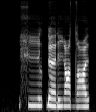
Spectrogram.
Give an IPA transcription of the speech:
x iː˨ l ɗ ɛ˨ ɾ iː˨ dˤ ɪ˧

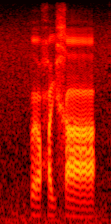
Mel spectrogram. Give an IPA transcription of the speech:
p œ ħ i x a

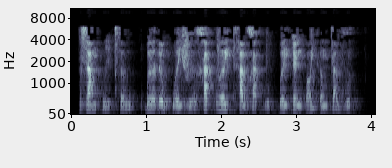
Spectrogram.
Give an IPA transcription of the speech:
z a˧ m h w i˧˩ t̪ʰ ə˨˩ w | ɓ əː˧ ɗ ə̰˧˥ w h w ə˨˦ j v ɨ˧˩ ə̯ x a˦˥ k̚ v əː˧ j t̪ʰ a̰˧˨ w ɣ a˨˩ k̚ v u˨˩ p̚ ɓ ə˧ j ɗ ɛ˧ ŋ ʔ ɔ˨˩ j ʔ ə˧ m t̪ a˨˩ w ɣ u˦˥ t̚

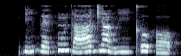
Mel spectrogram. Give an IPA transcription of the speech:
ɗ i˨˦ b ɛ˨ k ũ˦ d aː˨˦ d͡ʒ ã˦˨ v iː˨ kʼ o˦˨ h ɔ˨

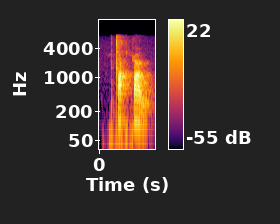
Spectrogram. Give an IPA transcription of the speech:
tˤ u k q u

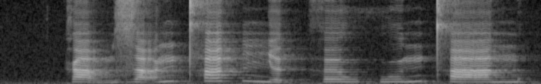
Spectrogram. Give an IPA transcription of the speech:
k a̰˧˨ m z a̰˧˥ ŋ t̪ʰ a˦˥ t̚ ɲ ə˨˩ t̚ h əː˧ w h w u˨˦ n t̪ʰ a˧ n

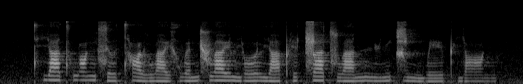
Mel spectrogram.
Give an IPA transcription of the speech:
t̪ʰ j ä˥ t̪ʰ w ɑ˥ ŋ s ɹ̩˧˥ t̪ʰ ɑ˥˩ ʊ̯ l w a˨˩ ɪ̯ x w ə˧˥ n ʂ w a˥ ɪ̯ l j o˧˥ ʊ̯ l j ä˧˥ pʰ i˧ ʈ͡ʂ ä˥ t͡s w a˧˥ n n̪ y˧˥ n t͡ɕ i˥˩ n m w e˧˥ ɪ̯ pʰ j ɑ˥ ŋ

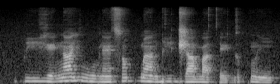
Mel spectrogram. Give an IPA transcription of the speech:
p iː˧ ɣ e˨˦ ŋ ã˦ j u˨ w u˨ ɾ ɛ̃˧ s ɔ̃˦ k ɡ͡b ã˧ ɡ͡b i˧ d͡ʒ a˧ m a˨ t ɾ e˨ ɡ ə˦ kʷ ĩ˨

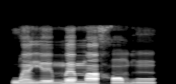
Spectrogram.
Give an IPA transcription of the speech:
w ɛ̃˨ j e˨ m ɛ˧ m ã˧ h ɔ̃˧ b ũ˧

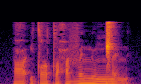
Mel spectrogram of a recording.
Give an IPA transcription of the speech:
ʕ ə ʔ i t ɑ tˤ ʊ ħ ɪ v ə n u ŋ͡ǁ ə n

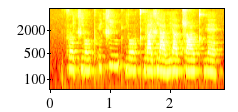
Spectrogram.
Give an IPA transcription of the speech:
t͡s ɤ˨˦ t͡ɕ j o˨˦ ʊ̯ pʰ y˧ t͡ɕ i˦ ŋ pʰ j o˨˦ ʊ̯ t̪ʰ j ä˨˦ ɕ j ä˨˩ l j ä˨˦ ʈ͡ʂ ɑ˨˦ ʊ̯ t̪ʰ ɥ ɛ˨˩

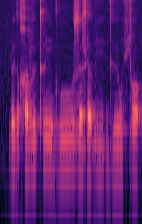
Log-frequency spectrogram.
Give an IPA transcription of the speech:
ɽ ʉ r χ ə v ʏ kʼ ʉ ɲ ɡʱ uː z ɵ z ɽ ə ɓ iː ɡʱ ʉ w ç ɔ

